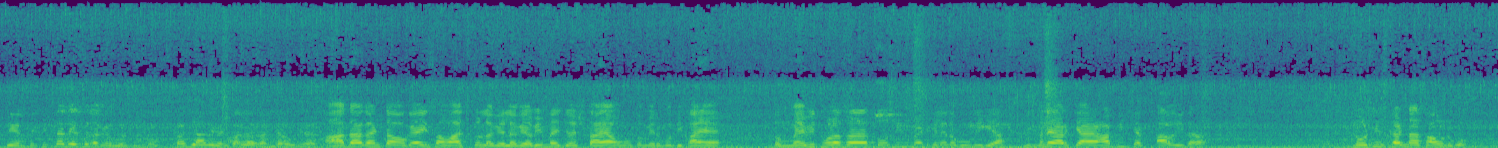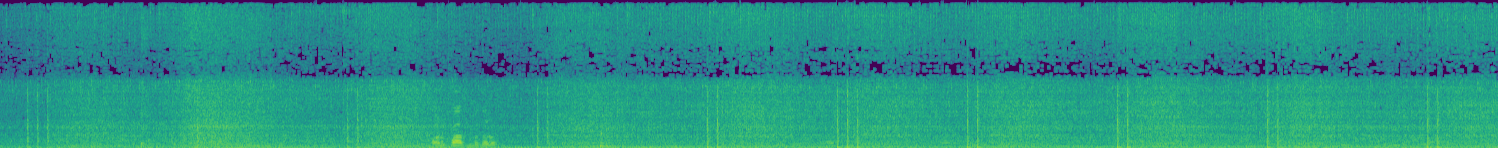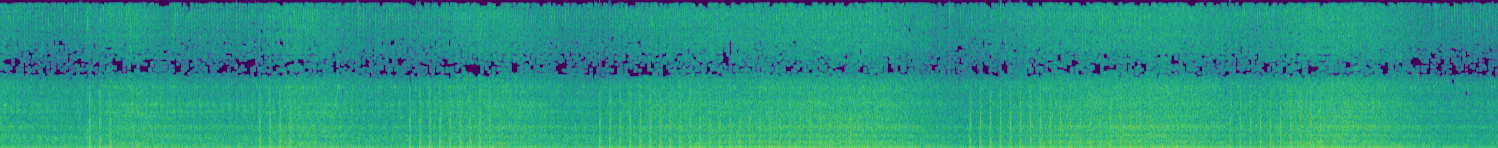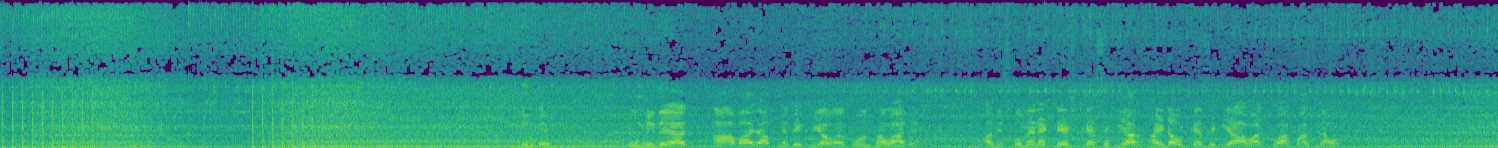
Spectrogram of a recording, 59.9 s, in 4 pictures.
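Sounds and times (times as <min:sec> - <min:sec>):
car engine revving: 0:12.5 - 0:59.9
rapid ticking noise: 0:26.1 - 0:26.8, 0:27.5 - 0:28.1, 0:29.2 - 0:29.8, 0:30.8 - 0:31.5, 0:32.5 - 0:33.2, 0:34.0 - 0:35.1, 0:35.8 - 0:38.5.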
